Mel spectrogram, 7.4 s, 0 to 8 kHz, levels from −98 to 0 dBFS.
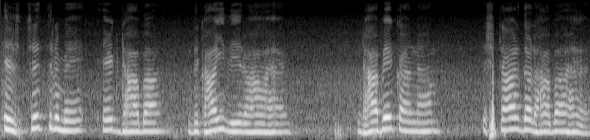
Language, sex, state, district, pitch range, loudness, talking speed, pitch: Hindi, male, Madhya Pradesh, Katni, 185-225 Hz, -16 LUFS, 130 wpm, 195 Hz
